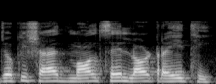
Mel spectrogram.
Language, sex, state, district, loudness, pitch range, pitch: Hindi, male, Uttar Pradesh, Lucknow, -13 LUFS, 145-160 Hz, 150 Hz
